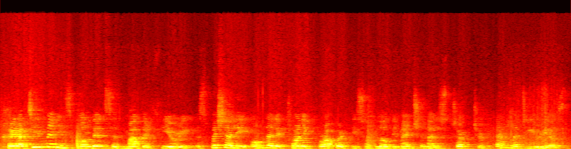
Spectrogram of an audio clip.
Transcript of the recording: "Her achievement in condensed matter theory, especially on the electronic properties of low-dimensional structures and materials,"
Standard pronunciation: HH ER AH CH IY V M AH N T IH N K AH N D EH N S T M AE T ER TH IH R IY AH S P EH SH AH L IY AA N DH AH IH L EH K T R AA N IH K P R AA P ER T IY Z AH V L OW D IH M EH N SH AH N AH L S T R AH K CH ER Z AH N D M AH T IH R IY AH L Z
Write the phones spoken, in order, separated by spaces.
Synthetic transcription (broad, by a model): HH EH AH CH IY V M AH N IH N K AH N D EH N S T M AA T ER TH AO R IY AH S P EH SH AH L IY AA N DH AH IH L EH K T R AA N IH K P R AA P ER T IY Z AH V L OW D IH M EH N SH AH N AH L S T R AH K CH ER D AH N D M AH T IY R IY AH L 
